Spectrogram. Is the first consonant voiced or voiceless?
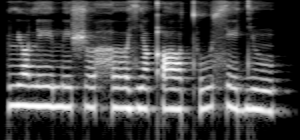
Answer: voiced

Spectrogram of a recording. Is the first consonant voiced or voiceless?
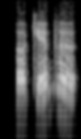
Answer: voiceless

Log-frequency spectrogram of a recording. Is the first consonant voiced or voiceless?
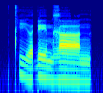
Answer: voiceless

